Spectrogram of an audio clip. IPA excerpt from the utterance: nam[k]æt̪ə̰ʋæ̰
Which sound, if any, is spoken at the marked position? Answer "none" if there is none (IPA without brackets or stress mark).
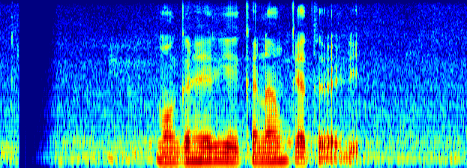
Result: k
